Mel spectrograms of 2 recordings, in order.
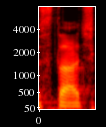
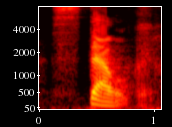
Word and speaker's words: Stauch: no no no okay somebody in the comments had told me they losing their mind because I'm saying this lady's name wrong it's latisa Stout I think that's how you say it Stout it's a weird ass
